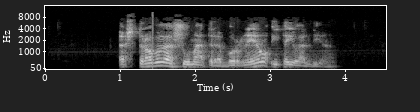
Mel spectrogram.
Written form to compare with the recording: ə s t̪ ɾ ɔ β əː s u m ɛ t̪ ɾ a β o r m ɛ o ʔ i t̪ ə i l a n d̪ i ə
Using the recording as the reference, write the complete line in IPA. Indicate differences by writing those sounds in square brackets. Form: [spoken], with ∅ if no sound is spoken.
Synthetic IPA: ə s t̪ ɾ ɔ β əː s u m [a] t̪ ɾ [ə] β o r [n] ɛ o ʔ i t̪ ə [j] l a n d̪ i ə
